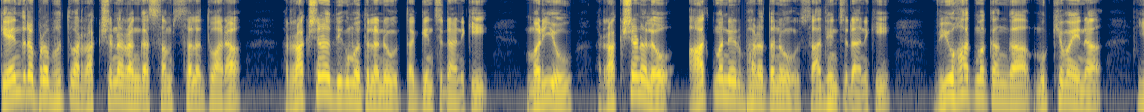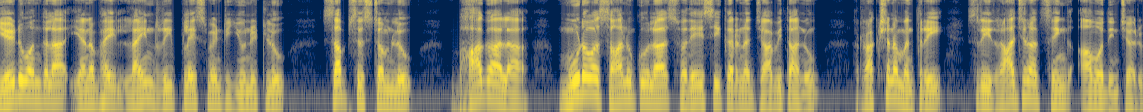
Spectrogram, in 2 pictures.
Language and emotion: Telugu, neutral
